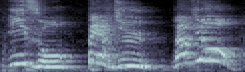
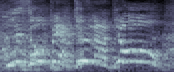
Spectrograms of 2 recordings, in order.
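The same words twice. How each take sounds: First: Exclaiming. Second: Much higher, incredulous cry; shocked high exclamation. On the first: Punchline repeated twice. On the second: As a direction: squeal it in disbelief. Punchline repeated, higher. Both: Acted.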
